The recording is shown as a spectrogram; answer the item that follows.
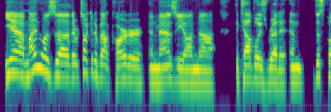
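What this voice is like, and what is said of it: Usual voice. Nothing is said of it.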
